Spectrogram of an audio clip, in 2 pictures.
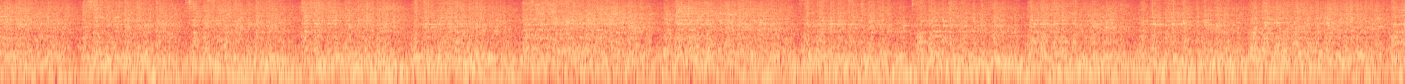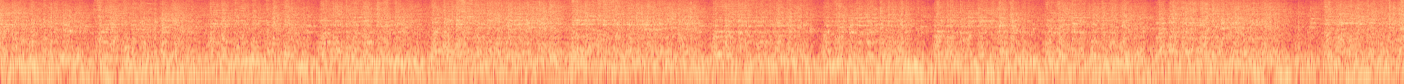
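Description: Double-stack intermodal freight cars rolling past at track speed: a steady rumble of steel wheels with a regular clickety-clack over the rail joints and crossing.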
